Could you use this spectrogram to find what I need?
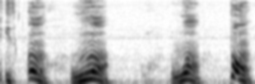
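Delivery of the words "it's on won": "won" with the nasal vowel, no n at the end; nasal on sound. Shown as a demonstration. Teacher showing the Creole nasal sound. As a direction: say "on" as one nasal vowel, not o plus n. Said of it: "O N is one sound".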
